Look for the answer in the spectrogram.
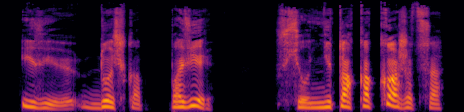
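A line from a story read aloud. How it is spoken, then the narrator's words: Strained, forced out. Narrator (Russian): выдавил он из себя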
